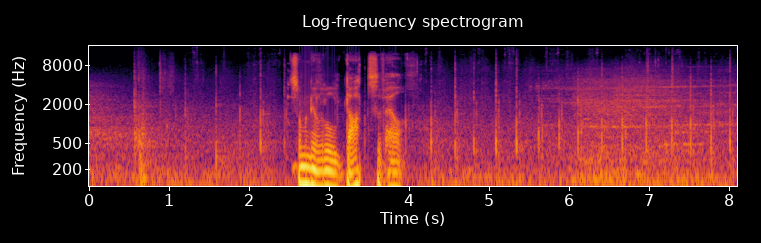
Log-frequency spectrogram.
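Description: Footsteps walk on a hard floor at a steady pace.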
